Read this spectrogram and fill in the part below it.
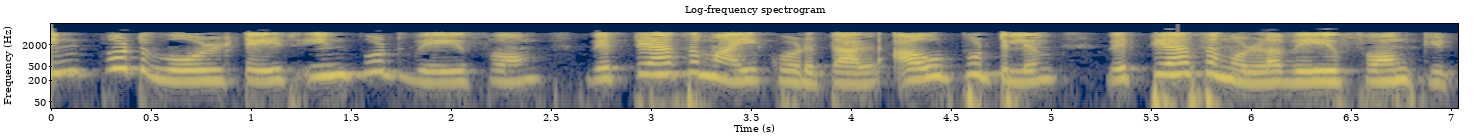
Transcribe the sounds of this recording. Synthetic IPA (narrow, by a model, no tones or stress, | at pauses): inpʊʈːʋoːlʈeːd͡ʒɪnpʊʈːʋeːʋfoːm | ʋjɛt̪jaːsɐmaːjikːɔɽɯt̪ːaːlɐ̰wʊʈ̚pʊʈːɪlɯm | ʋjɛt̪jaːsɐmʊɭːɐʋeːʋfoːmkɪʈː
